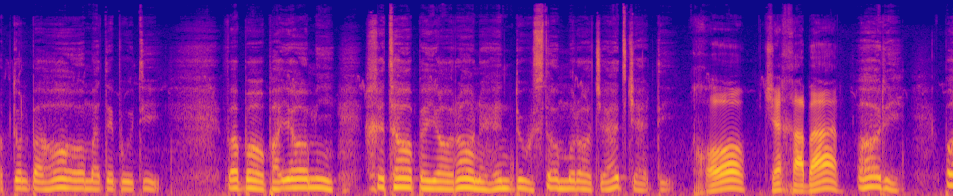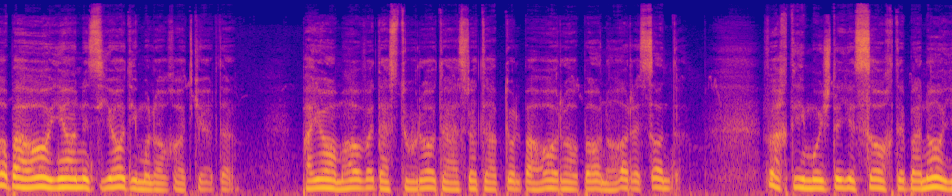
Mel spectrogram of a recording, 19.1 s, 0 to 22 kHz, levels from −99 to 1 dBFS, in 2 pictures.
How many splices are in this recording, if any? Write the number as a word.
one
